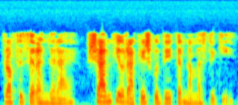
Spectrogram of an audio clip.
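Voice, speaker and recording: A woman's voice: lowish voice, normal speed, no room sound, dull audio. A woman reading scripted storytelling narration as the narrator.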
